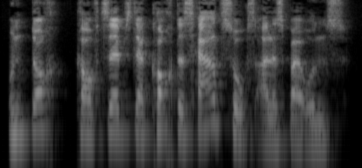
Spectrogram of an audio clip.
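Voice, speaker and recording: A man's voice: sits high, measured pace, a bit bright, pitched above the performer's own voice. A man doing an indignant young boy. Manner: scolding, indignant.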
